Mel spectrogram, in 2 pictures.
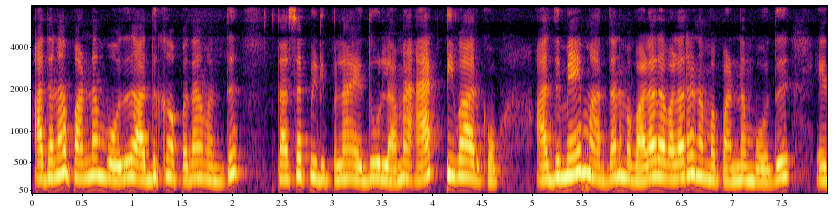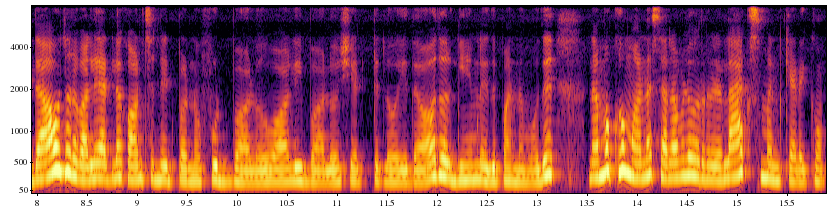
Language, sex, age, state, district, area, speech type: Tamil, female, 30-45, Tamil Nadu, Cuddalore, urban, spontaneous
